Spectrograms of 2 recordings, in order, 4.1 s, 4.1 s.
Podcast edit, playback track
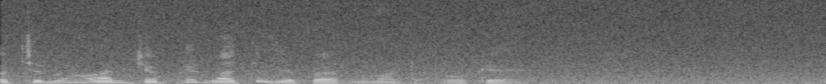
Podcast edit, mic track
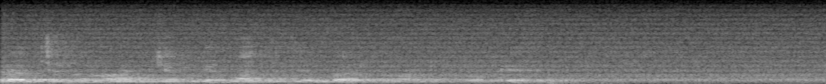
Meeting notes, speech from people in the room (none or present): none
